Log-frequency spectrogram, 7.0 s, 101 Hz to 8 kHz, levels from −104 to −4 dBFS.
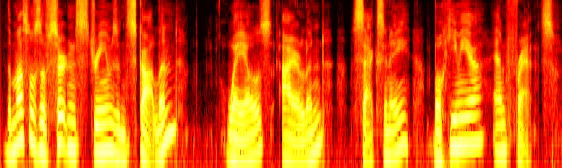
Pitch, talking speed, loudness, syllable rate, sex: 155 Hz, 110 wpm, -20 LUFS, 4.3 syllables/s, male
